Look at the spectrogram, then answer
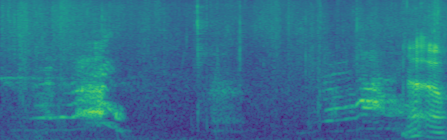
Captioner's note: bear roaring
